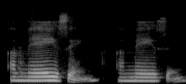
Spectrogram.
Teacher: So I think we emphasize the may part. So because of that, I put an accent mark right next to the may.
